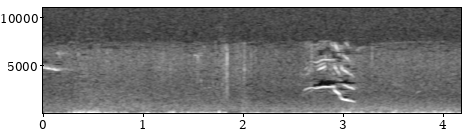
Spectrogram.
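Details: Bonelli's eagle in Els Ports Natural Park, Catalonia, 6 June 2024, male arriving at the nest with a snake in its beak: one harmonic whistled call that holds level and then drops sharply, over low rumbling background noise.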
